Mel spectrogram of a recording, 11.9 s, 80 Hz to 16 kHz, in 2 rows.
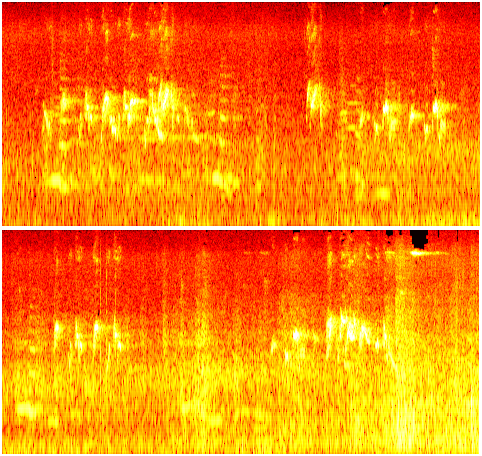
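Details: Decoy red-whiskered bulbul, a trainee lure bird at a trap for wild bulbuls, 11 December 2016, gives repeated short, cheerful warbled phrases with a few sharp chirps; a rustling burst near the end.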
